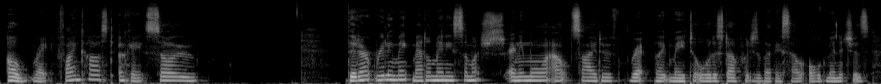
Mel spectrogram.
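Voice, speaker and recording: A woman's voice: fairly low pitch, steady tone, a little fast, warm tone. A woman rambling casually in an ASMR chat, enthusiastic and sweary, with hesitant, meandering delivery. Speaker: hobby ASMR content creator.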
